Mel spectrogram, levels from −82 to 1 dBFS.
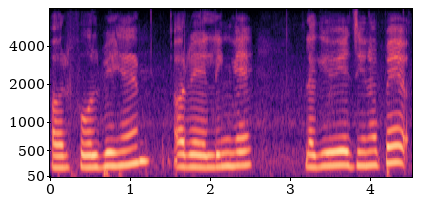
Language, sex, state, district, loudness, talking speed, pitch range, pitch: Hindi, female, Uttar Pradesh, Lucknow, -13 LUFS, 145 wpm, 215-245 Hz, 235 Hz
